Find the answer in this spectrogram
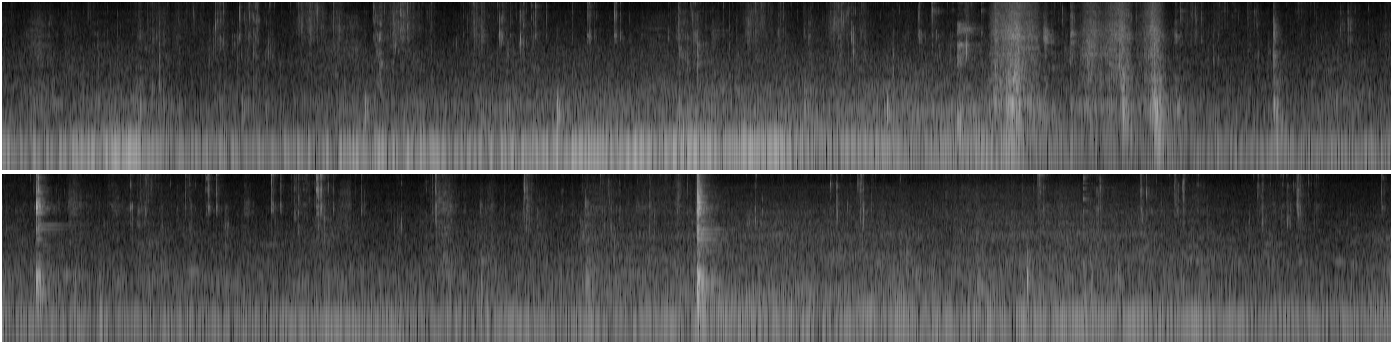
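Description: Close-miked eating: chewing and wet mouth sounds as rice and curry are eaten by hand, with scattered small clicks and a few sharper ones, the loudest about two-thirds of the way through, over a steady low hum.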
